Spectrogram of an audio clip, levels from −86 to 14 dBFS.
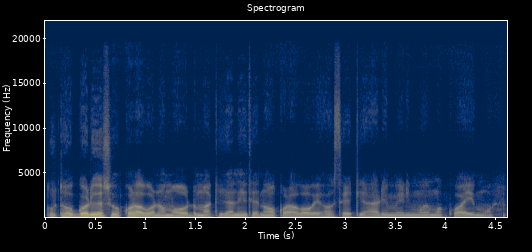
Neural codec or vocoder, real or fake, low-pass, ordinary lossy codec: autoencoder, 48 kHz, 32 numbers a frame, DAC-VAE, trained on Japanese speech; fake; 19.8 kHz; none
